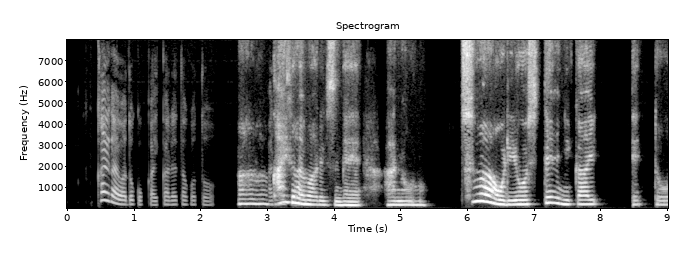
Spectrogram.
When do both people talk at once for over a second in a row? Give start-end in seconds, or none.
none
